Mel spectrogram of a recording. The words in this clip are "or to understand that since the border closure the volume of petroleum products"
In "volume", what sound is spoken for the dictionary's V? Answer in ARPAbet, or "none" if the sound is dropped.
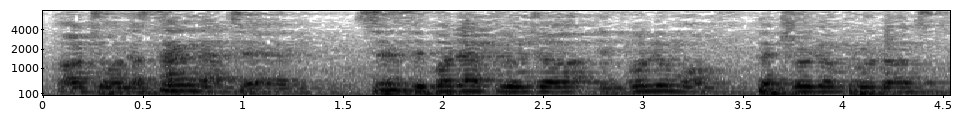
V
